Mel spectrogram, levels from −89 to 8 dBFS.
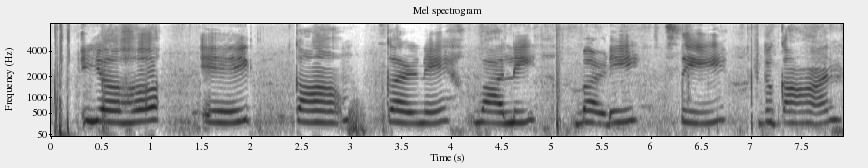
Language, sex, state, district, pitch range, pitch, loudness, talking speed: Hindi, female, Punjab, Fazilka, 275-310 Hz, 290 Hz, -14 LUFS, 55 wpm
